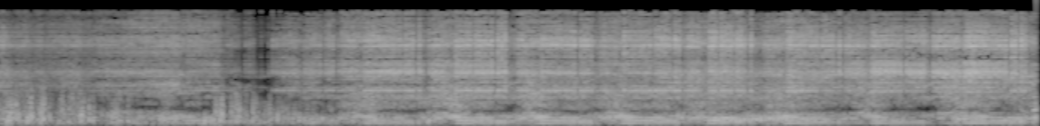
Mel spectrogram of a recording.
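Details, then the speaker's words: Bajaj Platina motorcycle idling with an uneven, rattly clatter about once a second over its steady low thrum, apparently coming from outside the engine; other mechanics blamed the engine or cam chain adjuster; cause unknown. "Bike start करके आपको हम बता रहे हैं कहाँ की आवाज़ है, कैसी आवाज़ है, बहुत अजीब आवाज़ है। इसी आवाज़ की वजह से लोग इंजन भी खोल देते हैं और कमी फिर भी नहीं दूर होती है।"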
